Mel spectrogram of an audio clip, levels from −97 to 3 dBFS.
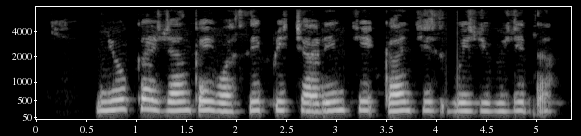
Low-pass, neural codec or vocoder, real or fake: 7.2 kHz; codec, 16 kHz, 8 kbps, FreqCodec, larger model; fake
